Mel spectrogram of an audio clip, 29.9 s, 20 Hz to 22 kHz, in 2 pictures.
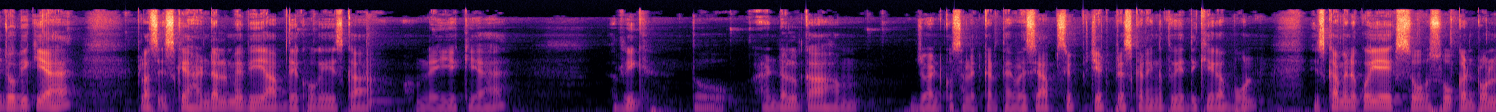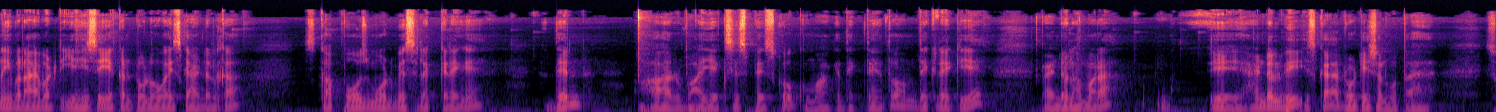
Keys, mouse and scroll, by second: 1.0-1.5 middle drag, 1.5 scroll up 3, 1.8-3.0 shift+middle drag, 3.0 click, 4.4-7.5 drag, 8.7-9.9 drag, 9.9-10.9 middle drag, 10.9 shift+z, 11.2-11.6 middle drag, 11.6-12.6 scroll up 3, 12.6 scroll down 3, 12.8-17.3 middle drag, 17.3-19.5 drag, 19.9 scroll down 3, 20.1-21.4 middle drag, 21.4 r, 25.8 shift+z, 26.1 middle click, 26.5 scroll up 2, 26.8-29.9 shift+middle drag.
